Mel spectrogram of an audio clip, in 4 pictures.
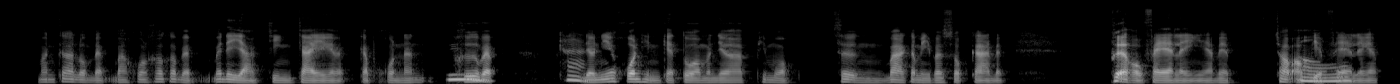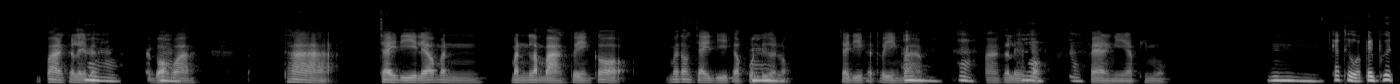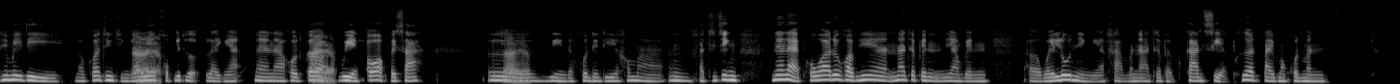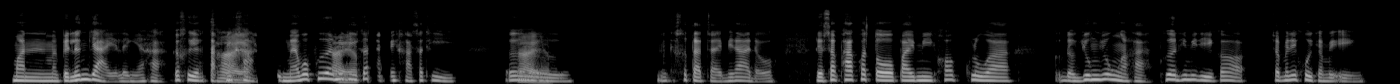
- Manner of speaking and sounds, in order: none
- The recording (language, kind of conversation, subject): Thai, unstructured, เพื่อนที่ดีมีผลต่อชีวิตคุณอย่างไรบ้าง?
